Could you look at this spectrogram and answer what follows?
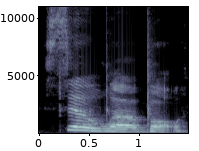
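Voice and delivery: SYLLABLE broken slowly into syl-la-ble; slow, counted-out SYLLABLE, first beat strongest. Shown as a demonstration. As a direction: sound out SYLLABLE slowly, as if clapping each beat. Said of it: "you count out with claps".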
